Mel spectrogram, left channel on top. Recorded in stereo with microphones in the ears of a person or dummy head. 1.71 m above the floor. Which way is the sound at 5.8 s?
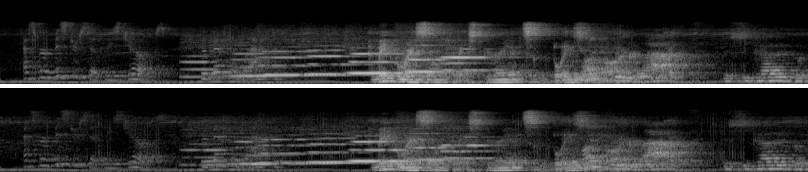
50° right (ahead or behind).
